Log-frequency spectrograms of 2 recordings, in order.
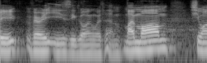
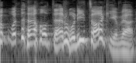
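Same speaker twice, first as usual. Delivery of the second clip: higher, louder incredulous jab; mock disbelief; 11 semitones higher, 5 dB louder than usual. Son retelling teasing his dad, mock incredulous. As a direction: retell your own baffled teasing of dad. Mocking dad's odd phone voice.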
